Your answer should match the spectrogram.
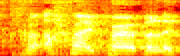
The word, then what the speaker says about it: hyperbole: I think, you'll find that hyperbole does not rhyme with Super Bowl.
